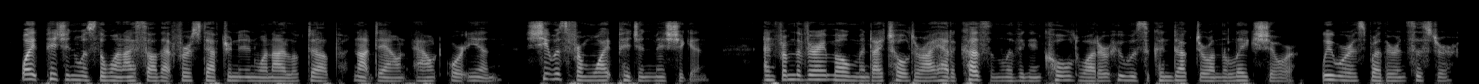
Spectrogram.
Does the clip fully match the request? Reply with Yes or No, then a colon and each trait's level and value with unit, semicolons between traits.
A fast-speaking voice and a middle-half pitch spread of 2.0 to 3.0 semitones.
Yes: fast, 220 wpm; narrow, 2.6 semitones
